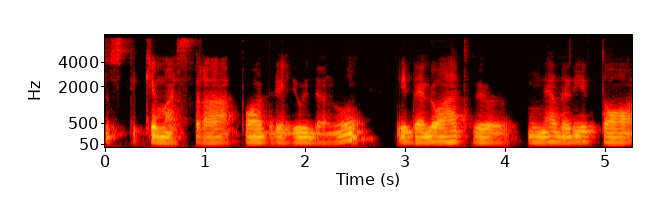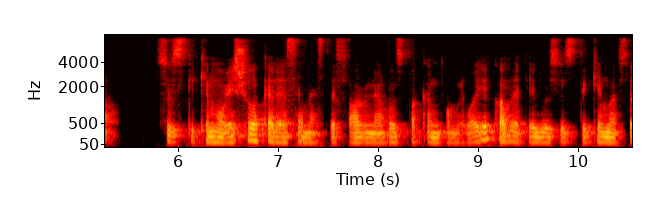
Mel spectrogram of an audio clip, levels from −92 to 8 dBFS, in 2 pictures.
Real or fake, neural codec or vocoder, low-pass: fake; codec, 16 kHz in and 24 kHz out, 1.1 kbps, FireRedTTS-2 codec; 7.2 kHz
